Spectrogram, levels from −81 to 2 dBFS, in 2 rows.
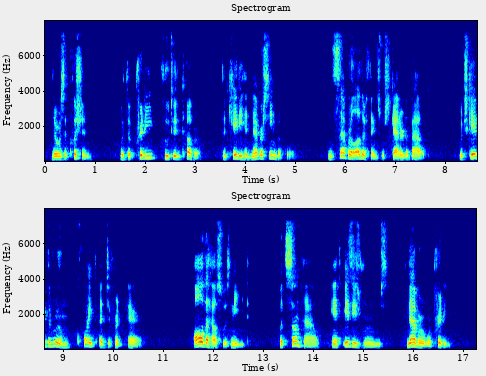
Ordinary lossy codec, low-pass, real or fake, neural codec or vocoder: AAC, 48 kbps; 7.2 kHz; real; none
